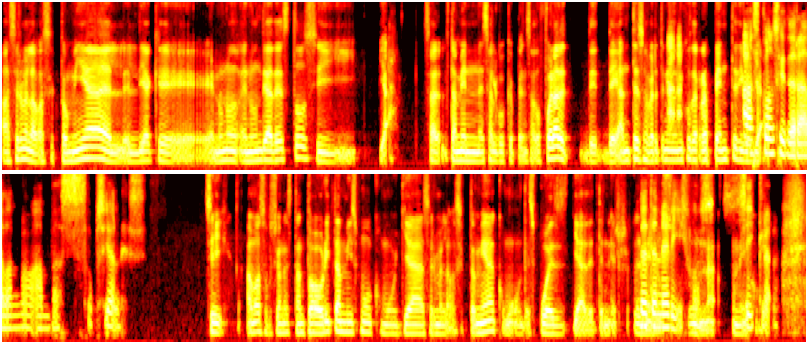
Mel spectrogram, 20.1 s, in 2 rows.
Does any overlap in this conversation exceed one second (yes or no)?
yes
